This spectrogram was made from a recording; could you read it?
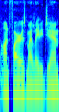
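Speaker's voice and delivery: normal talking voice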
